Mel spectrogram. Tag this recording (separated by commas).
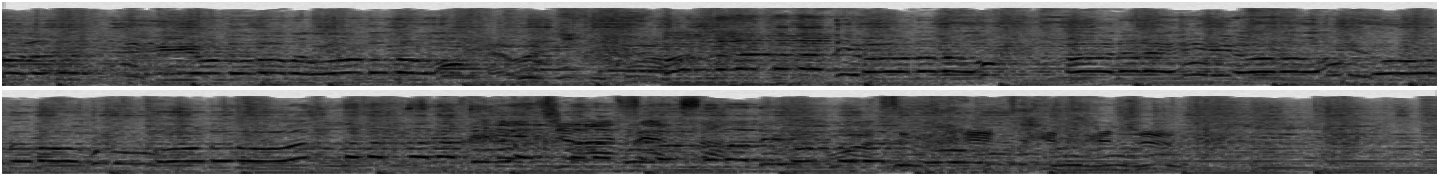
yodelling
